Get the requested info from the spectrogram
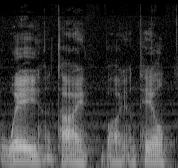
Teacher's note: vowel starts in a more open position and it goes to a more close position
